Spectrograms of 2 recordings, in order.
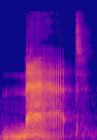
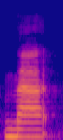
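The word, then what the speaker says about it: Ma'at: led to this and it's called um Matt which is like it's spelled m a apostrophe a m a apostrophe a Matt mat yeah Matt at uh-huh and like it's strict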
